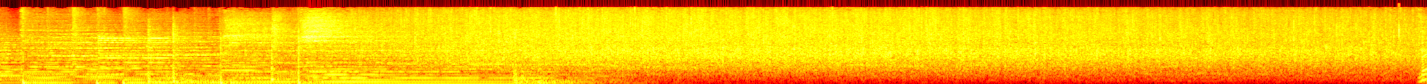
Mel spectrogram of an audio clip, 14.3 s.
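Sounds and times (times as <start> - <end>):
brief musical ending: 0.2 - 6.5
mostly female audience applause and cheering at a singer's concert: 2.1 - 14.2.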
